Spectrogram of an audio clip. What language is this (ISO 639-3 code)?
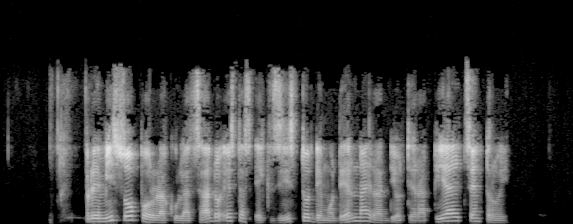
epo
